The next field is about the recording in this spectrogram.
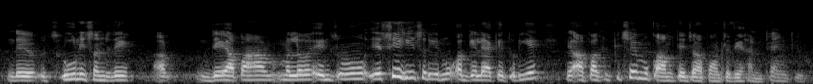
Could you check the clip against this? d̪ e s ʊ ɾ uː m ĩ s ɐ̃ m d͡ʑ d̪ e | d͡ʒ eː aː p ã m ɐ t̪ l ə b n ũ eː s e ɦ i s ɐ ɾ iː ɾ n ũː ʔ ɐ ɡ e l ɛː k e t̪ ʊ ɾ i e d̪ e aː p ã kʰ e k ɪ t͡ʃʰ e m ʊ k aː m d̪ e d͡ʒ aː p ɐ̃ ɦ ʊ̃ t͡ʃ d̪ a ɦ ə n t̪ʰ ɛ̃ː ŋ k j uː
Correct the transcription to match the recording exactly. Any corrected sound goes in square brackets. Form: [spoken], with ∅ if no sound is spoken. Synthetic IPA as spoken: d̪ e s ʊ ɾ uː [n] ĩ s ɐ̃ m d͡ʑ d̪ e | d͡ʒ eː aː p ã m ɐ t̪ l ə b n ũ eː s e ɦ i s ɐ ɾ iː ɾ n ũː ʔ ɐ ɡ e l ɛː k e t̪ ʊ ɾ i e [t̪] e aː p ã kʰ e k ɪ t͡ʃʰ e m ʊ k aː m [t̪] e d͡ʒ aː p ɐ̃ ɦ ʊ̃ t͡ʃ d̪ [e] ɦ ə n t̪ʰ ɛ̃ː ŋ k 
